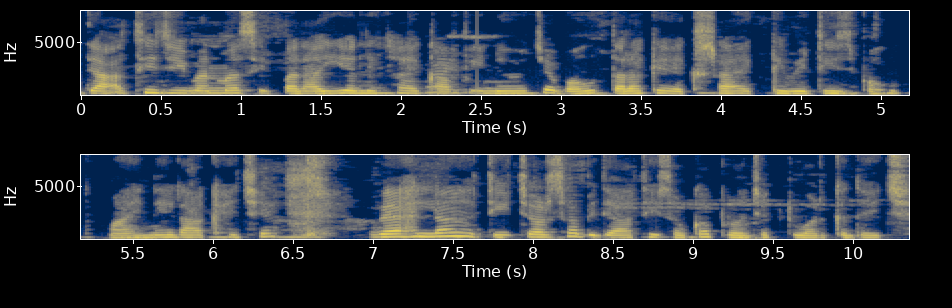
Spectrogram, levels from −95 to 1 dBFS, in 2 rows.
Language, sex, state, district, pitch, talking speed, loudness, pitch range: Maithili, female, Bihar, Saharsa, 215 Hz, 180 wpm, -18 LUFS, 205-235 Hz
